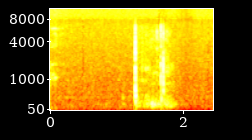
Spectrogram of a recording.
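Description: Quiet room tone, then just over a second in a sharp click and a brief, soft sound from a person's voice or mouth, too short to be a word.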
